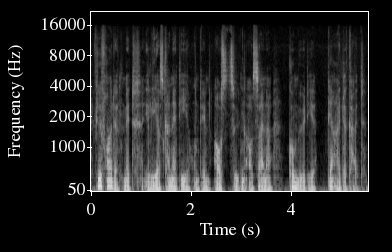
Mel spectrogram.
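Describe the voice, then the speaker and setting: Man, radio presenter, scripted introduction, very deep, dark husky voice, dry studio sound. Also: big pitch swings, moderate pace, dry recording.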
